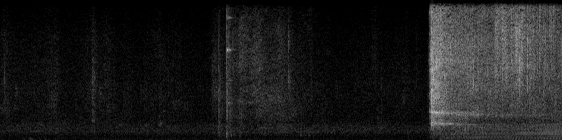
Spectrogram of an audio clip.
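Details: Joolca HotTap water heater system on Dingo trailer shower, full heat, medium water pressure, shower on: quiet, then sudden rush of water with steady pump hum; pump turns on at low pressure while flowing, normal.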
